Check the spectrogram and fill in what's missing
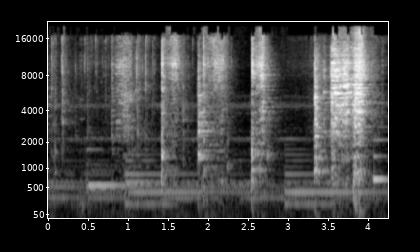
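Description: A spoon scoops thick set curd for lassi from one bowl into another, giving soft scraping strokes and light metallic clinks at a steady rhythm, close up with no talk.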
